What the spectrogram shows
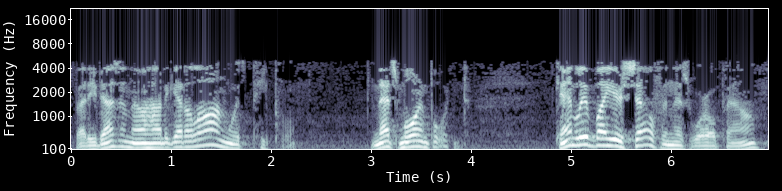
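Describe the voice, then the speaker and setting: An American actor playing a kindly, principled forest ranger in old-time radio drama style, with an earnest, folksy, friendly manner. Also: male voice, mid-range voice, big pitch swings, moderate pace, lightly acted. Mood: reflective, earnest. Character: kindly, principled male forest ranger, plain-spoken and steady. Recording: muffled, noisy old radio recording.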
